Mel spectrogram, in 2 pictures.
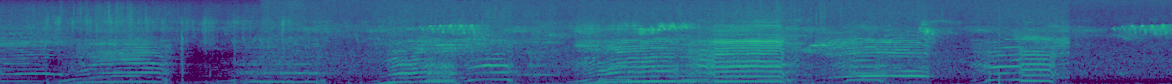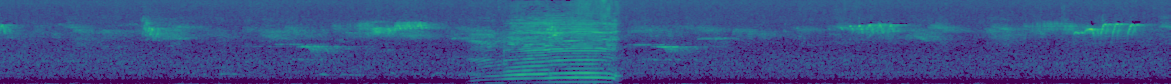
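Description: Several cattle mooing, calls of different pitches overlapping one another through the first half, then a quieter stretch broken by one long, loud moo about two-thirds of the way through.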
